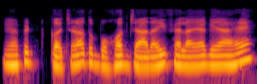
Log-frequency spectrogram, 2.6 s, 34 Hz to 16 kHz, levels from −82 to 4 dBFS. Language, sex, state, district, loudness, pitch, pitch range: Hindi, male, Jharkhand, Garhwa, -17 LUFS, 140 Hz, 130-150 Hz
